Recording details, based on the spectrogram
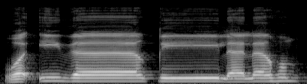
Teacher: قاف اپنے موٹا پڑھنا ہے، خاص طور پہ وہ موٹے حروف کے جن کے نیچے زیر ہو اس کا خاص خیال رکھنا ہے، کیونکہ اکثر لوگ اس کو باریک کر دیتے ہیں۔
